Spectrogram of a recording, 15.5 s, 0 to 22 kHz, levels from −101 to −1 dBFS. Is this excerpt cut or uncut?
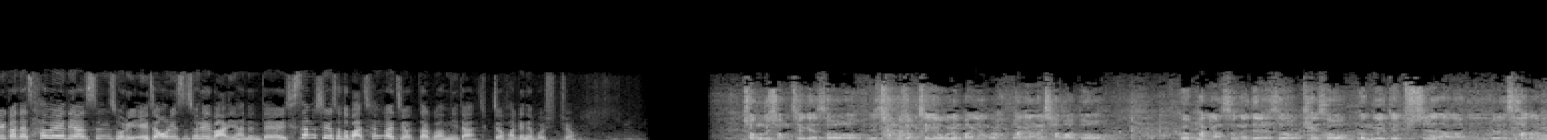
cut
